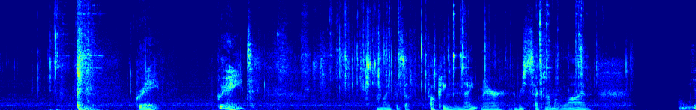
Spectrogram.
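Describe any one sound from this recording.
A young man groans and grunts in frustration nearby.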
